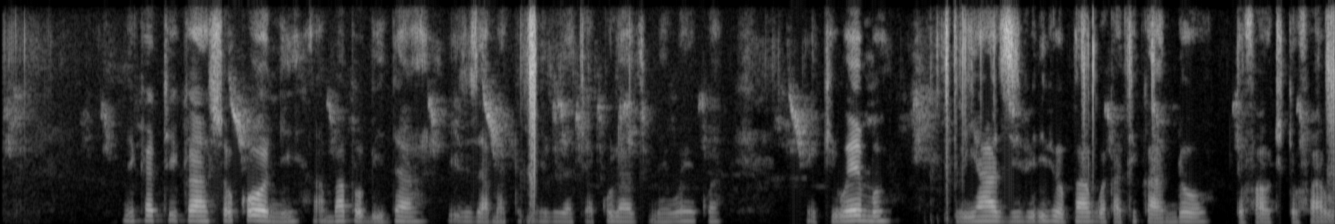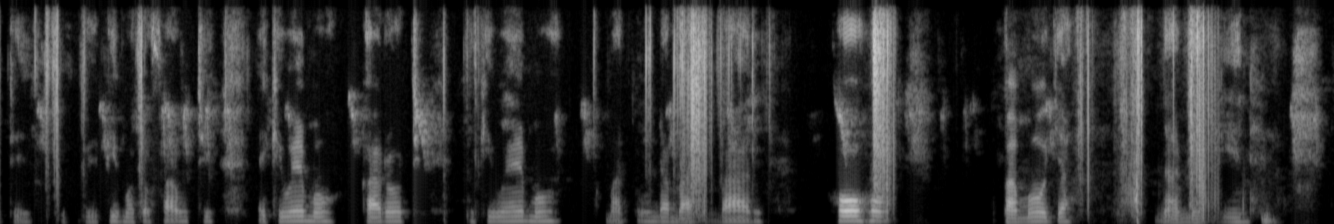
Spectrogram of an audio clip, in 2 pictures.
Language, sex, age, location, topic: Swahili, female, 25-35, Kisumu, finance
